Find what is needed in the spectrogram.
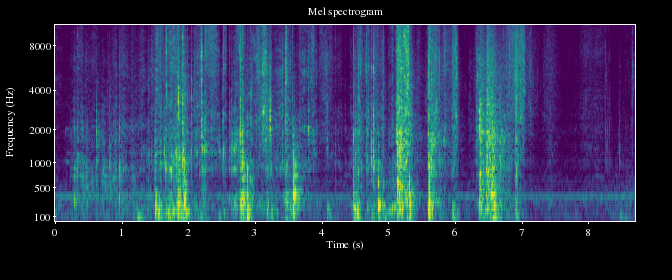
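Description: Foil trading-card pack wrappers crinkling in a string of short, sharp rustles as a stack of packs is handled and squared on a table, going quieter in the last second.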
